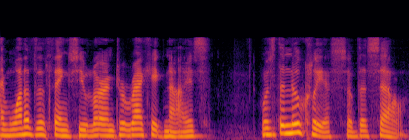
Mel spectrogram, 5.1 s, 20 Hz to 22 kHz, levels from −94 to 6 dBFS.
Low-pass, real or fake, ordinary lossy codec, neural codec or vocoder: 7.2 kHz; fake; MP3, 64 kbps; codec, 16 kHz in and 24 kHz out, 2.2 kbps, FireRedTTS-2 codec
